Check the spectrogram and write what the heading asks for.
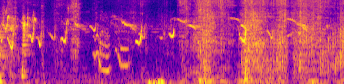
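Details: Baby pheasants at new food, uttering quick high chirps and short descending whistles, some doubled, over background scratching and soft thumps.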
